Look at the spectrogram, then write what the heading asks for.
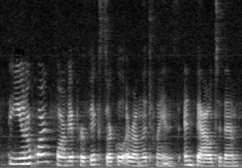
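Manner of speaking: plain reading voice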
